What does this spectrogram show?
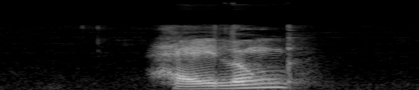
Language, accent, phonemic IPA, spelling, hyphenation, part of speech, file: German, Austria, /ˈhaɪ̯lʊŋ/, Heilung, Hei‧lung, noun, De-at-Heilung.ogg
- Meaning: healing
